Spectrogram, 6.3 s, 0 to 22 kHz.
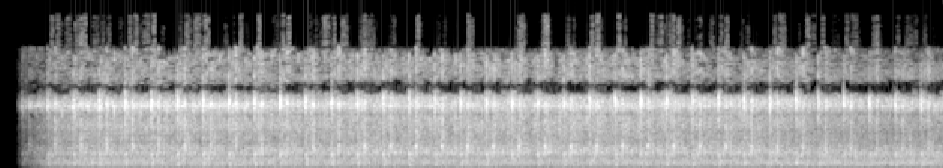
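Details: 01 VW Mk4 GTI VR6, swapped engine with 120K miles and timing chain done: steady light rapid tick from the top of the engine, constant with revs, caused by a collapsed intake-cam lifter that wore the cam lobe.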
